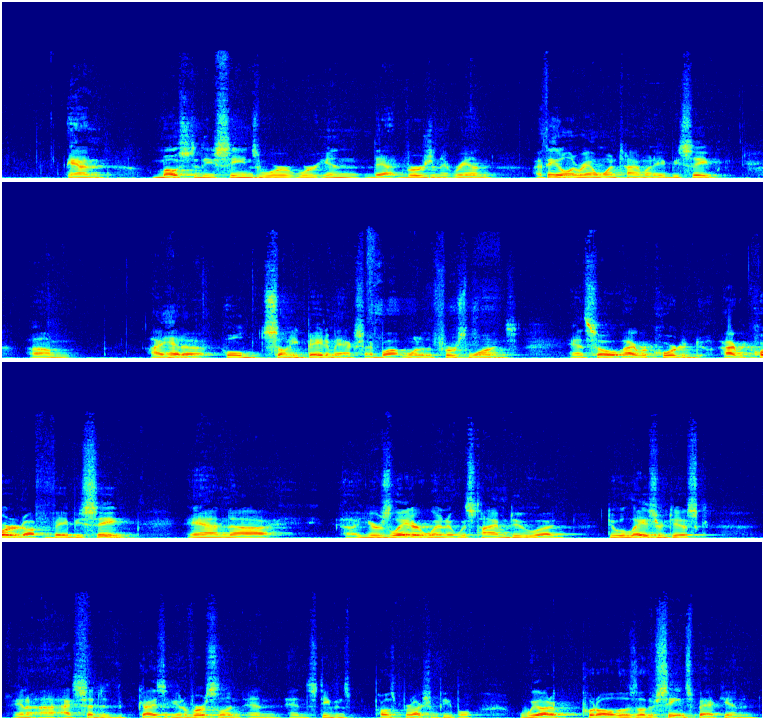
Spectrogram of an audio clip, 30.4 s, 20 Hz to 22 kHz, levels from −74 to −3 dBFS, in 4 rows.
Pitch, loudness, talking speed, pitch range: 115 Hz, -22 LUFS, 170 wpm, 110-125 Hz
